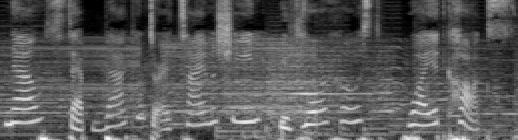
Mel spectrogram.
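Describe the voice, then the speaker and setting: A woman's voice: high voice, big pitch swings, slow. A woman announcing a radio show intro in a dramatic scripted style. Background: loud music.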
